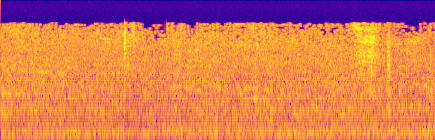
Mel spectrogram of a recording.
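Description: Street traffic: motorcycles, scooters and cars passing, with their engines making a steady din. A short hiss comes near the end.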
